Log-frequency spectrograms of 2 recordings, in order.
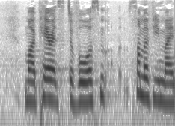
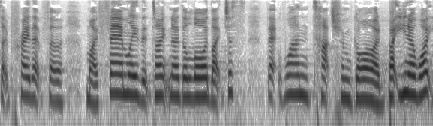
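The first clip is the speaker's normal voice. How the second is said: normal talking voice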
